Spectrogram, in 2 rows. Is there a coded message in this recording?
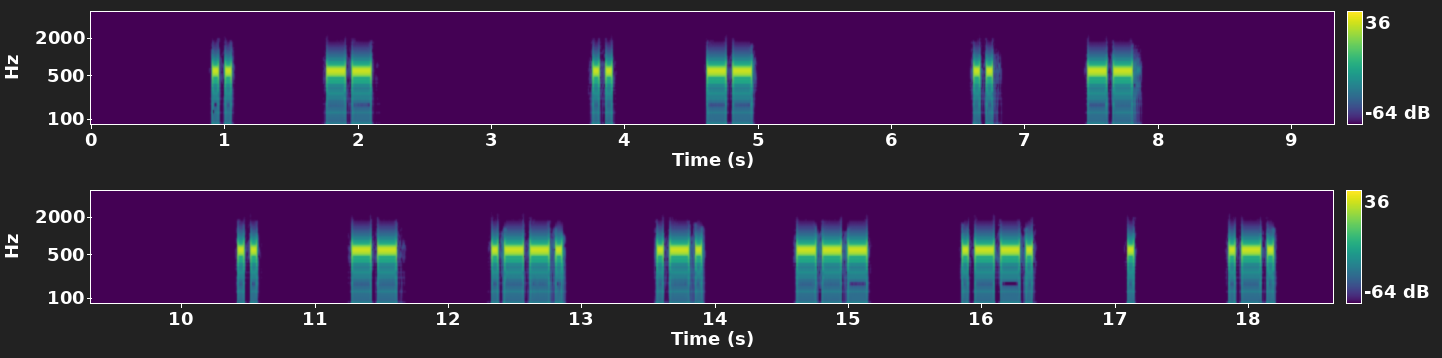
Yes: Morse code from 0.9 to 18.2 s, heard as a keyed tone, about 25 wpm, spaced as for 10 wpm, 600 Hz. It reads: IM IM IM IMPROPER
